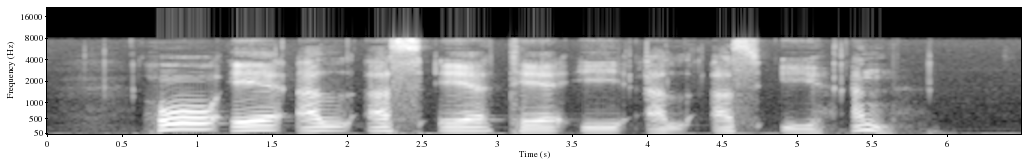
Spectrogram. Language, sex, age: Norwegian, male, 51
